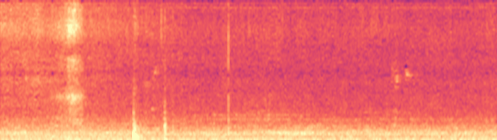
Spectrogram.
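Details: Steady broadband hiss with a few faint clicks and knocks, and no clear animal voice.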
